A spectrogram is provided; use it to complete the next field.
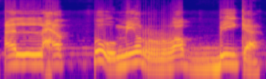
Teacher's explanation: কফকে জিহ্বার গোড়া থেকে উচ্চারণ করতে হবে কারণ কফের মখরাজ জিহ্বার গোড়া তার বরাবর উপরের তালুর সঙ্গে লাগাইয়া উচ্চারণ করিয়া পড়িতে হয়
